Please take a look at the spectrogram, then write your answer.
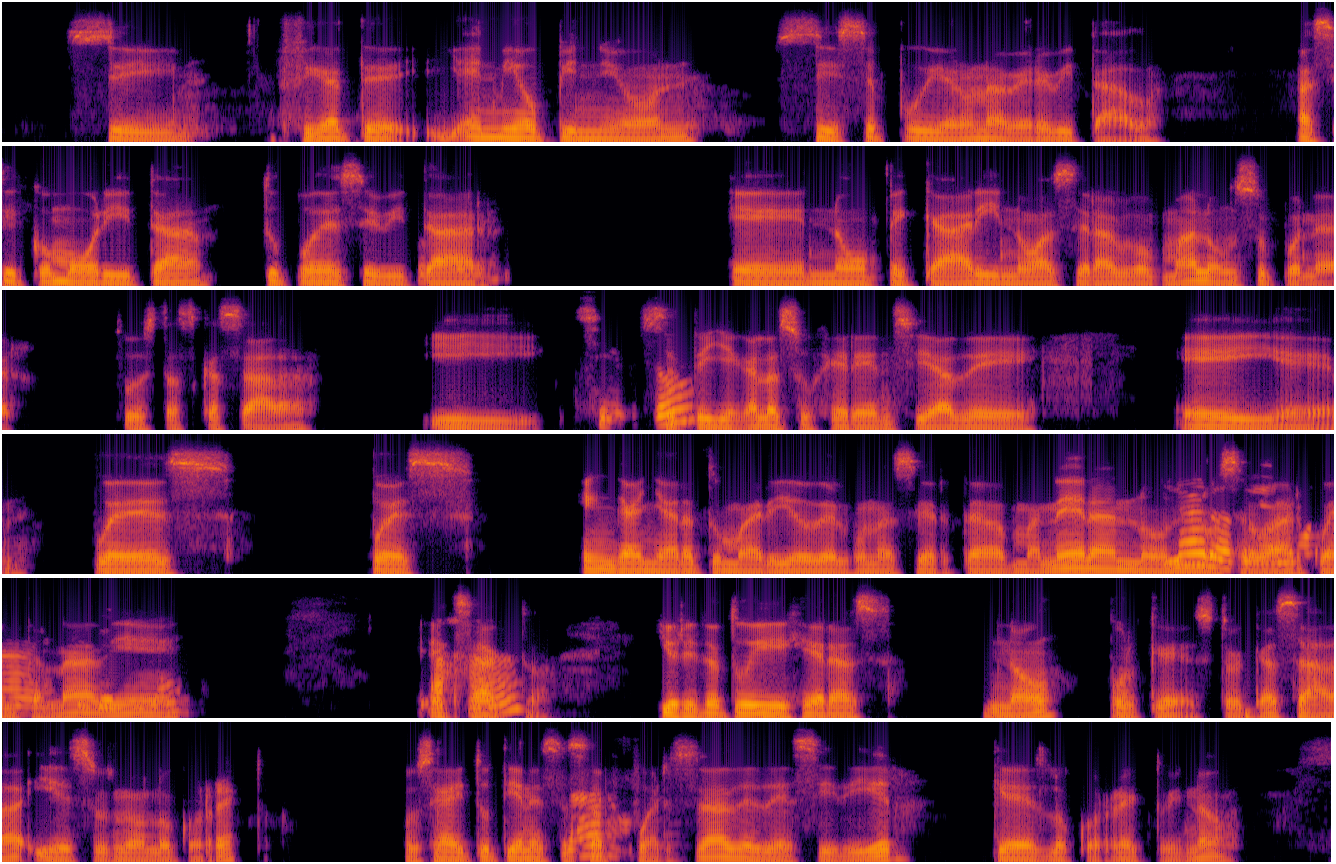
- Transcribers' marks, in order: other background noise
- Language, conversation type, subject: Spanish, unstructured, ¿Cuál crees que ha sido el mayor error de la historia?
